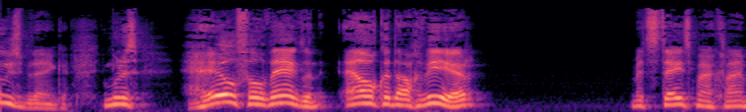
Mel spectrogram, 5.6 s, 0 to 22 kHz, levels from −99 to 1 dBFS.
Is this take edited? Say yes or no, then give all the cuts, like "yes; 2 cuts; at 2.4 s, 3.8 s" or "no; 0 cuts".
no; 0 cuts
